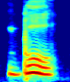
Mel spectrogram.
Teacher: the bur has a dhamma so only going to be pronounced for one count okay boo no longer than that and then the Dal is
